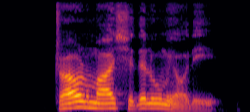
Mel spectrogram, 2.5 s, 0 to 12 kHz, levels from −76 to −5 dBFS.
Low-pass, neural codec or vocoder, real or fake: 10.8 kHz; codec, 24 kHz, 0.5 kbps, DualCodec; fake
